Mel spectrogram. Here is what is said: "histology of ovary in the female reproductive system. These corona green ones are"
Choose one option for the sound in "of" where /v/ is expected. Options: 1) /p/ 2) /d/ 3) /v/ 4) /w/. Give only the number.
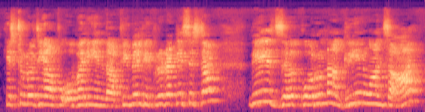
1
